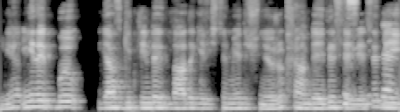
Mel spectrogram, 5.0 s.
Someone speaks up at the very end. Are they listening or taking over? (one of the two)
listening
